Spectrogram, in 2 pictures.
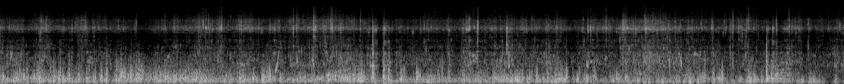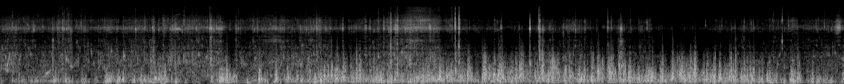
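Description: Steady wind noise on the microphone, with water slapping and splashing against a kayak.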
